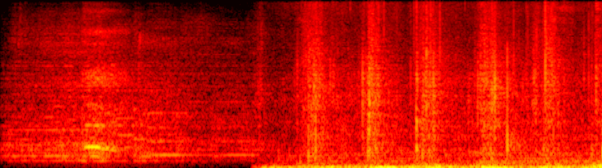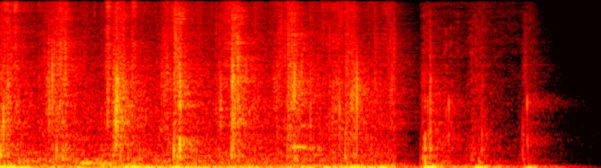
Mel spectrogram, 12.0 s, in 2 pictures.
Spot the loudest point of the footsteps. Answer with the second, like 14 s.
8 s.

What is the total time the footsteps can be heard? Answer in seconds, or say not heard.
9 s.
